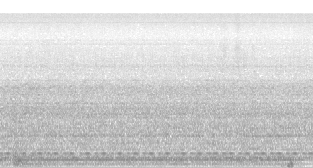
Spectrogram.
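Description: Steady machine hum with a few held low tones under a faint hiss: the room's background noise.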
